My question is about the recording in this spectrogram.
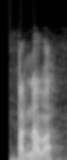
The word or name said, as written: Anaba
